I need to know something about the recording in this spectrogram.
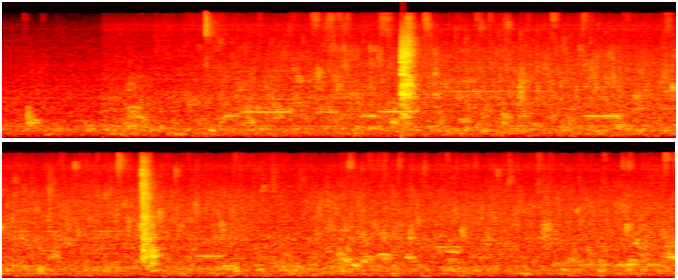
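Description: Food sizzles and crackles loudly in hot oil.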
